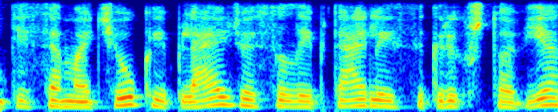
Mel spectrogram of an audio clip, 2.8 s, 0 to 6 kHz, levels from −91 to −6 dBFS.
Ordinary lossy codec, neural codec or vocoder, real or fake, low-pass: Opus, 32 kbps; none; real; 5.4 kHz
